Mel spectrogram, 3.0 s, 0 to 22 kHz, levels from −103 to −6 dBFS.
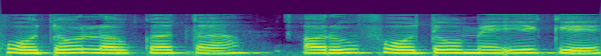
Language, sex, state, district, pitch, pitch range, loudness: Bhojpuri, female, Bihar, East Champaran, 230 Hz, 220-235 Hz, -12 LUFS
